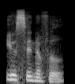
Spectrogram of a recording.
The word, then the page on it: eosinophil: Indian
